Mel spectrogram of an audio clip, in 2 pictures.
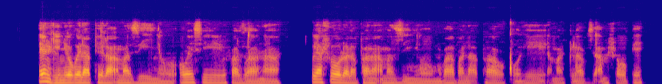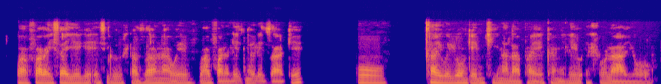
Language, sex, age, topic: North Ndebele, male, 36-49, health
